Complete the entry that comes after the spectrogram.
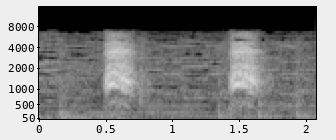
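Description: A crow gives two harsh, raspy caws about a second apart, loud, with a faint low hum underneath and no other sounds.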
